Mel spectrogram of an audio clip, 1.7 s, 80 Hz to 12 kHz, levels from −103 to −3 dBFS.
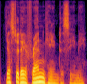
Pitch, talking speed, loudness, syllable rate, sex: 105 Hz, 240 wpm, -16 LUFS, 5.9 syllables/s, male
